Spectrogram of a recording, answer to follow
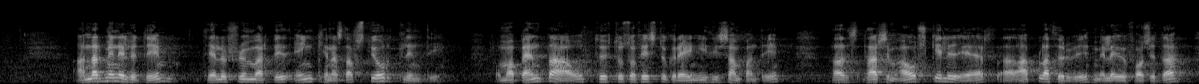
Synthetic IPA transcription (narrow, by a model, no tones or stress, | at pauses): a̰nːaɾmɪnːɪl̥ʏt̪ːɪ | t̪ʰɛːlʏɾ̥fɾʏmvar̥pɪðejɲcʰɛnːast̪av̥st̪jowɾt̪lɪnt̪ɪ̰ | ɔmaðpɛnt̪aːwt̪ʰʏht̪ust̪ɔfɪr̥st̪ʏkɾeːjniθisampant̪ɪ | θaɾ̥sɛmaːwscɪlɪðɛɾa̰ðaplaθʏɾvɪmɛðleːjvʏfɔsɪt̪a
